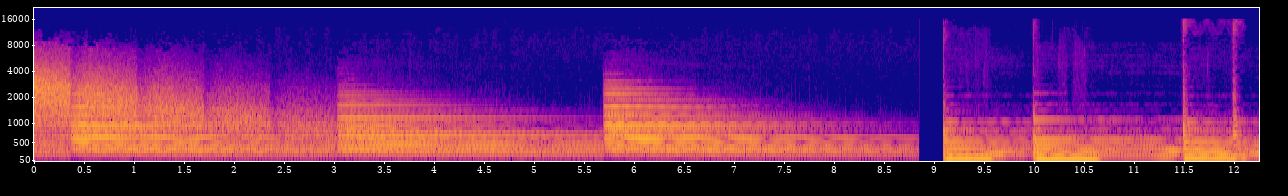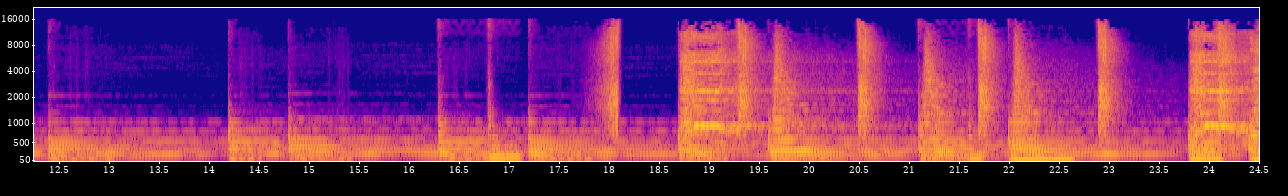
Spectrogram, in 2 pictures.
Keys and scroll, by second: 1.3 Escape, 5.7 z, 16.9 ctrl+shift+Tab, 17.9 z.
